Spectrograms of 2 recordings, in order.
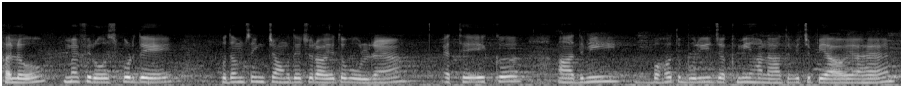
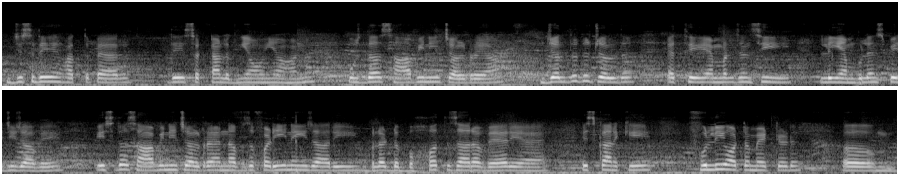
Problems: none marked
